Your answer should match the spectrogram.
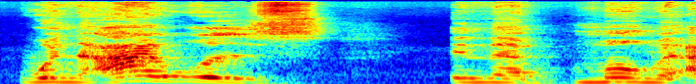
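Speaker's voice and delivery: ordinary delivery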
